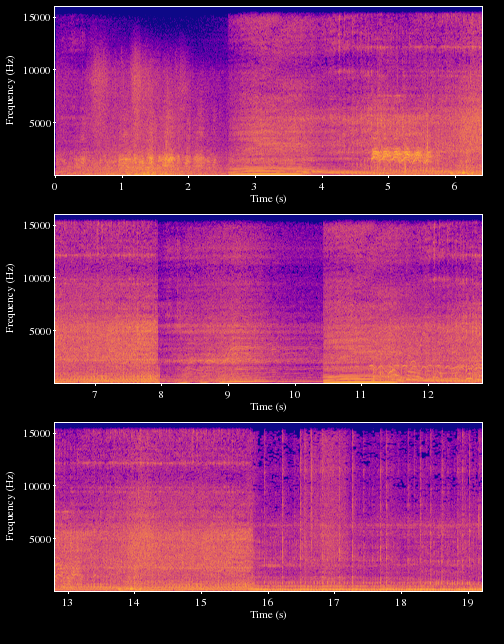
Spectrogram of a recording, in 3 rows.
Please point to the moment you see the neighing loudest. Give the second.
5 s.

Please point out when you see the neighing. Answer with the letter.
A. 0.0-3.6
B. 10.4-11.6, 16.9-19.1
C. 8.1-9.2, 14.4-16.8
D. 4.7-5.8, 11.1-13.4
D.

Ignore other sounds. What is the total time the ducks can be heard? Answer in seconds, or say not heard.
4 s.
